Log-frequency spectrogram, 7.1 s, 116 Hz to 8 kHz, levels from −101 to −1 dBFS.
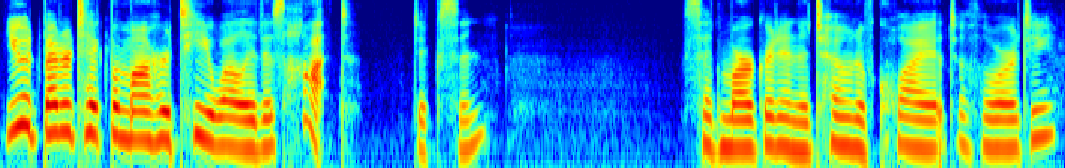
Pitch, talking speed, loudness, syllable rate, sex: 225 Hz, 170 wpm, -19 LUFS, 5.4 syllables/s, female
